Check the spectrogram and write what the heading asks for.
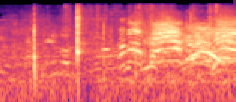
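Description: A softball bat strikes a pitched ball with a sharp, ringing crack just under a second in, followed by spectators shouting and cheering.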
